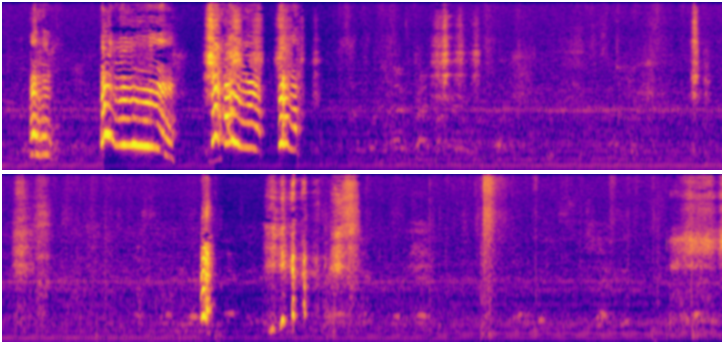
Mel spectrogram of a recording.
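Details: Pointer puppy Macy whimpers in a run of high, arching whines that sweep up and down at the start, then gives scattered short yips later, with a constant mechanical hum and soft background voices.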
